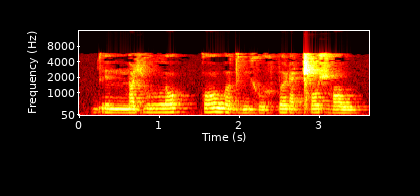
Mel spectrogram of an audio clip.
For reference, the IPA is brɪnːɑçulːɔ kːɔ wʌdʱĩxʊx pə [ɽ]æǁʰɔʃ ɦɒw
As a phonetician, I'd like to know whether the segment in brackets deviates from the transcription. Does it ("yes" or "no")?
no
